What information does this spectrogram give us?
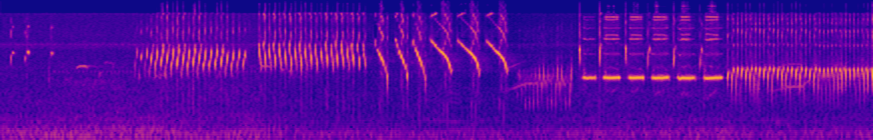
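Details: Song of a Yorkshire canary kept as a cage bird: buzzy high trills, a run of sweeping downslurred whistles, a low buzzy phrase, evenly spaced clear notes and a final steady buzzy trill.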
